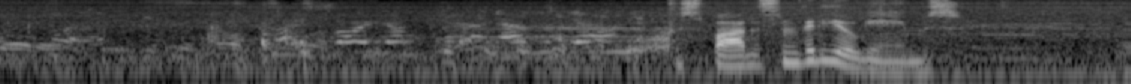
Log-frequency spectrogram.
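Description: People chat nearby outdoors.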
